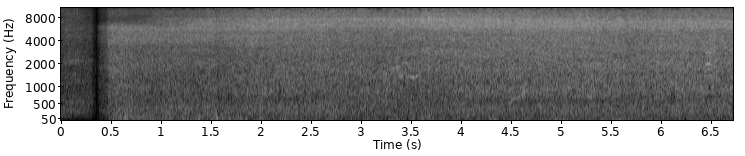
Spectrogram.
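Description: Surf rolls steadily at a rocky beach with high waves, a loud continuous wash with wind buffeting across the whole stretch after a brief quiet start.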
